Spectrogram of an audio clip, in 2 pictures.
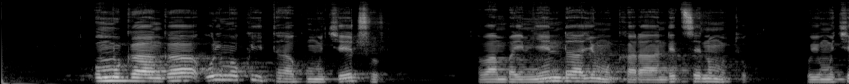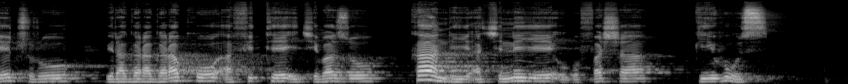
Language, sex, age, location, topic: Kinyarwanda, male, 25-35, Huye, health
